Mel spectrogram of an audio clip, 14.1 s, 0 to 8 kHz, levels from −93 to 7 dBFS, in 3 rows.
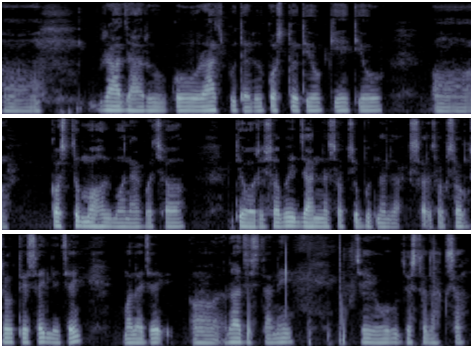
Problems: none marked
